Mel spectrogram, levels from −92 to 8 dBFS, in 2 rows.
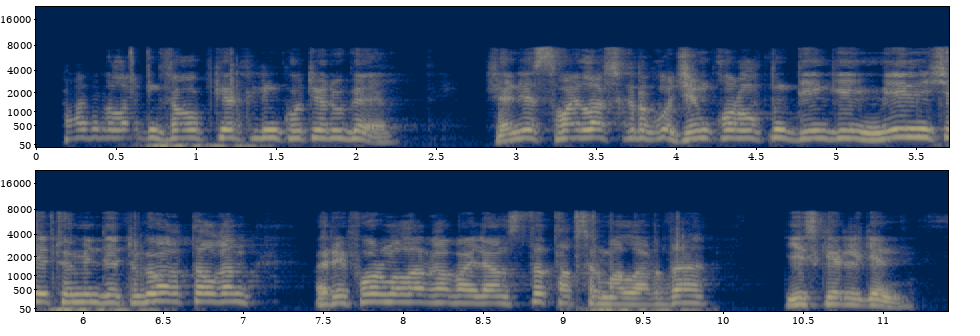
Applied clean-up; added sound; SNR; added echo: neural mask model DeepFilterNet 3.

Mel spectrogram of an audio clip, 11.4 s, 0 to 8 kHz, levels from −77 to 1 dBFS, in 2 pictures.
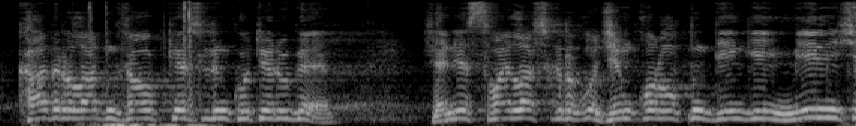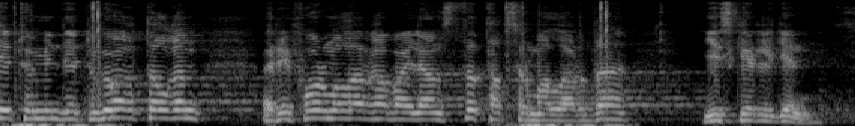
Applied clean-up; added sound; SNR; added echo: none; Door; 6 dB; reverberation time 0.2 s.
